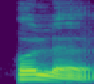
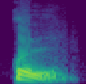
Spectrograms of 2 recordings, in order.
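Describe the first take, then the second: First: The final sound ends with an echoing bounce. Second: The final sound stops cleanly without a bounce. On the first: The speaker calls it wrong. "You you would never hear someone reciting like qul" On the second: The speaker calls it right. "we are not going to do the qalqala here. So we are going to stop at qul"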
